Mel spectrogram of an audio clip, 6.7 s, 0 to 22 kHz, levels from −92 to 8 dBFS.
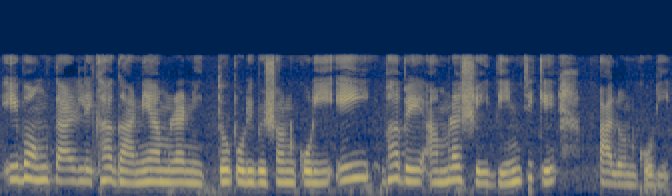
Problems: constant background noise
